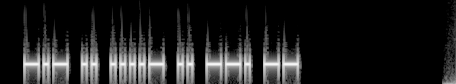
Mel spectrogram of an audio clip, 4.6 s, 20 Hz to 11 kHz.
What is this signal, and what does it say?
Morse code, heard as a keyed tone, about 33 wpm, 700 Hz. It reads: KI4IGM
